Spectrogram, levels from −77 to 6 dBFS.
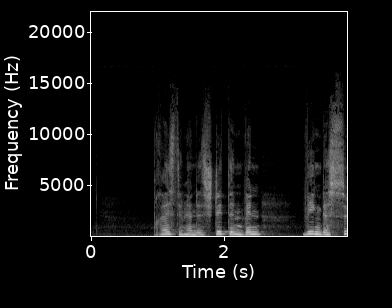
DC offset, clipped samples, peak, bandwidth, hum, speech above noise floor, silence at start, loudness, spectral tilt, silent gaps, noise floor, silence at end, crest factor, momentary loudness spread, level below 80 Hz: under 0.1%; under 0.1%; -8 dBFS; 14.5 kHz; none; 38 dB; 0.95 s; -23 LUFS; -4.5 dB/octave; none; -59 dBFS; 0 s; 16 dB; 9 LU; -68 dBFS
